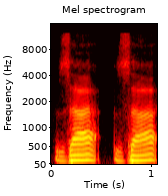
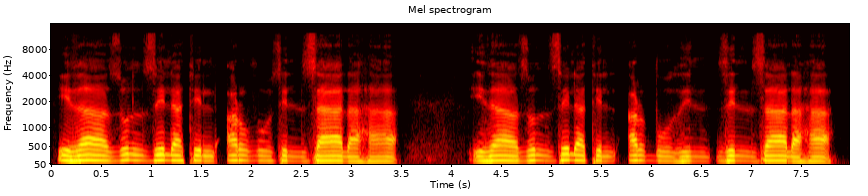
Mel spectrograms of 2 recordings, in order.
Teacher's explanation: খুব শক্ত একটা জেড এর উচ্চারণ। ইংলিশ জেড এর উচ্চারণ খুব শক্তভাবে যদি করেন তখন এটা হয়ে যায় যা। যেমন আমরা বলি জু, চিড়িয়াখানার ইংলিশ হচ্ছে জু।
